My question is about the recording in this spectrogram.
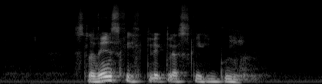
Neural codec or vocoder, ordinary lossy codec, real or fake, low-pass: autoencoder, 48 kHz, 128 numbers a frame, DAC-VAE, trained on Japanese speech; none; fake; 19.8 kHz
